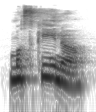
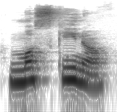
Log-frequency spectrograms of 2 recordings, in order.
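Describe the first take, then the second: First: The middle consonant is said as sk. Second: The middle consonant is said as sk.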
